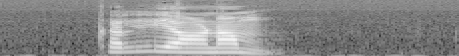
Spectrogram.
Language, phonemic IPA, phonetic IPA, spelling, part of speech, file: Tamil, /kɐljɑːɳɐm/, [kɐljäːɳɐm], கல்யாணம், noun, Ta-கல்யாணம்.ogg
- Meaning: marriage, wedding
